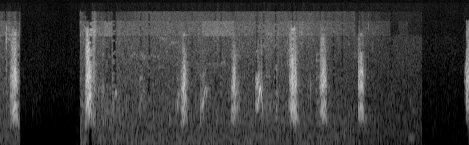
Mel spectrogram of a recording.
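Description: Canada Jay giving a series of short, harsh, scratchy notes, about ten in all at a quick uneven pace, with brief silent gaps between bursts.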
